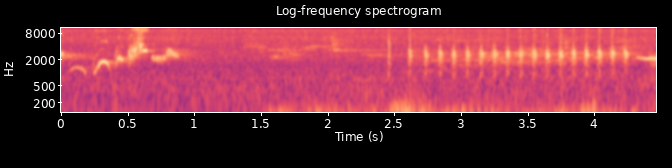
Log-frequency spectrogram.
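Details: Rising whistled flourishes from a white-rumped shama, used as songbird training material, then a pause and a rapid, even series of short high notes over low background rumble.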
